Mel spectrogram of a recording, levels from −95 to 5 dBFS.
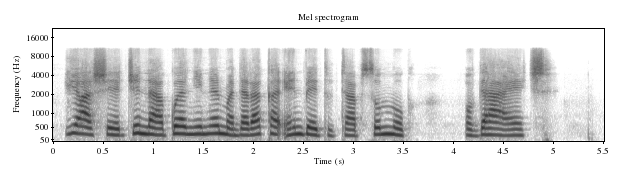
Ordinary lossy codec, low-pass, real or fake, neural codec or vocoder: none; 10.8 kHz; fake; codec, 16 kHz in and 24 kHz out, 0.6 kbps, FocalCodec, streaming, 2048 codes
